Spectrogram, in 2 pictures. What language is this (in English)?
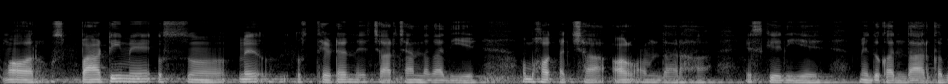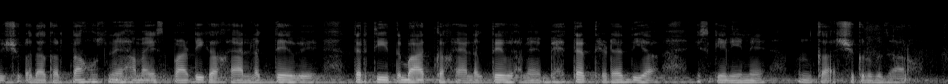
Urdu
